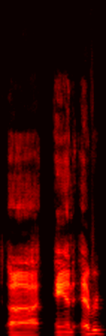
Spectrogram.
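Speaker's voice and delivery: usual speaking voice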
